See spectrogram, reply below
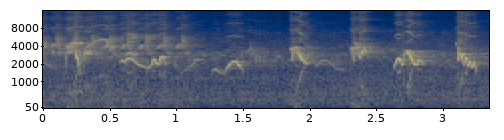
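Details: Nightingale song from Artuch: wavering, looping whistles followed by quick, sharp notes that jump upward, delivered in short bursts roughly two per second against a quiet background.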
